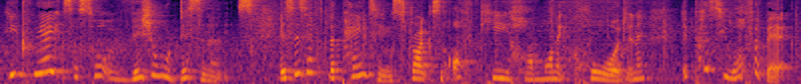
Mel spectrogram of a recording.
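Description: A woman's voice: sits high, big pitch swings, normal speed, hardly any pauses, a little mellow, soft background music. A woman playing a cultured, confident art scholar and teasing fiancée in a radio play, articulate and playful. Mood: enthusiastic.

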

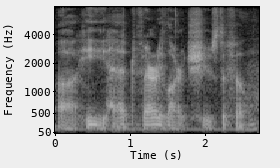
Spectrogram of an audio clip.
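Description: A man plays a reverent podcast character with an extremely low voice full of heavy fry. He speaks in halting, whispery phrases with a sharp edge, over noticeable background noise. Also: completely flat delivery, full character voice. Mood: hushed reverence. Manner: halting, hushed, whispery delivery. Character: reverent, hushed small-town radio devotee and podcaster. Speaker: podcast guest and producer. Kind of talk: improvised comedy podcast character.

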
